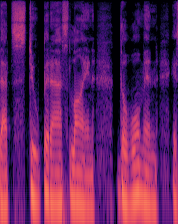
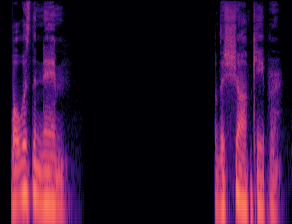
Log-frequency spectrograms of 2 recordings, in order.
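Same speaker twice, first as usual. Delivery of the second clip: deeper, gruff, roughened, lowered voice. During a dice game, [name] turns to Bree with a question: deeper, gruffer voice. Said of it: "asks with a deeper, gruffer voice".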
